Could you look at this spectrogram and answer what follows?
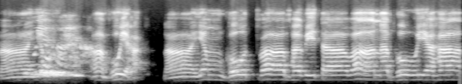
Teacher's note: బాకు మహాప్రాణం కదా, ఆ మహాప్రాణం కొంచెం స్ట్రెస్ చేయాలి అక్కడ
